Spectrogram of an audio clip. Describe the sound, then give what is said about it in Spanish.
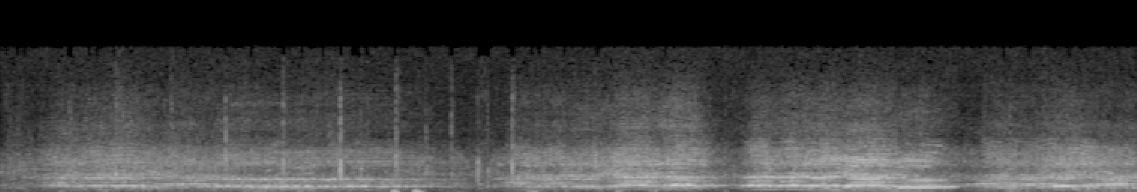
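A dense crowd shouts and cheers steadily in encouragement of Álvaro Yaló, many voices overlapping in a loud, continuous roar with rising chant-like swells. “Los gritos de Yaló. A ver si lo escucháis.”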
